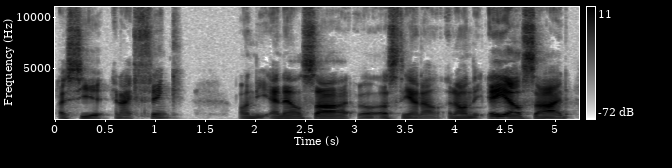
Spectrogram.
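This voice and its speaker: A man's voice: medium pitch, moderate pace, pushed and bright, clean tone. A man hosting a podcast, talking sports in a casual, enthusiastic way. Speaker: podcast host.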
